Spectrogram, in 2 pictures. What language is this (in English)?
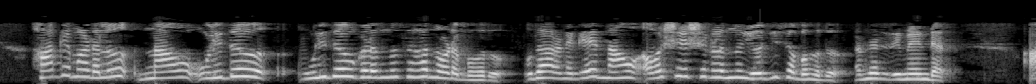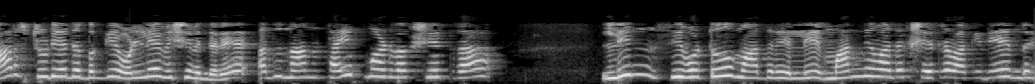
Kannada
